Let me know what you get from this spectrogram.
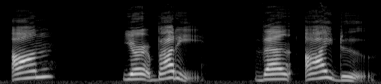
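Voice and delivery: slow, word by word with pauses; slow teaching read. Shown as a demonstration. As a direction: break the line into slow chunks for learners. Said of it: "我们需要注意哪些发音技巧呢".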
